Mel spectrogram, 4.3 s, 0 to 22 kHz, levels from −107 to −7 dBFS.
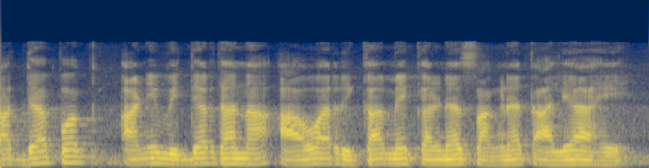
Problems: background sounds at intervals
